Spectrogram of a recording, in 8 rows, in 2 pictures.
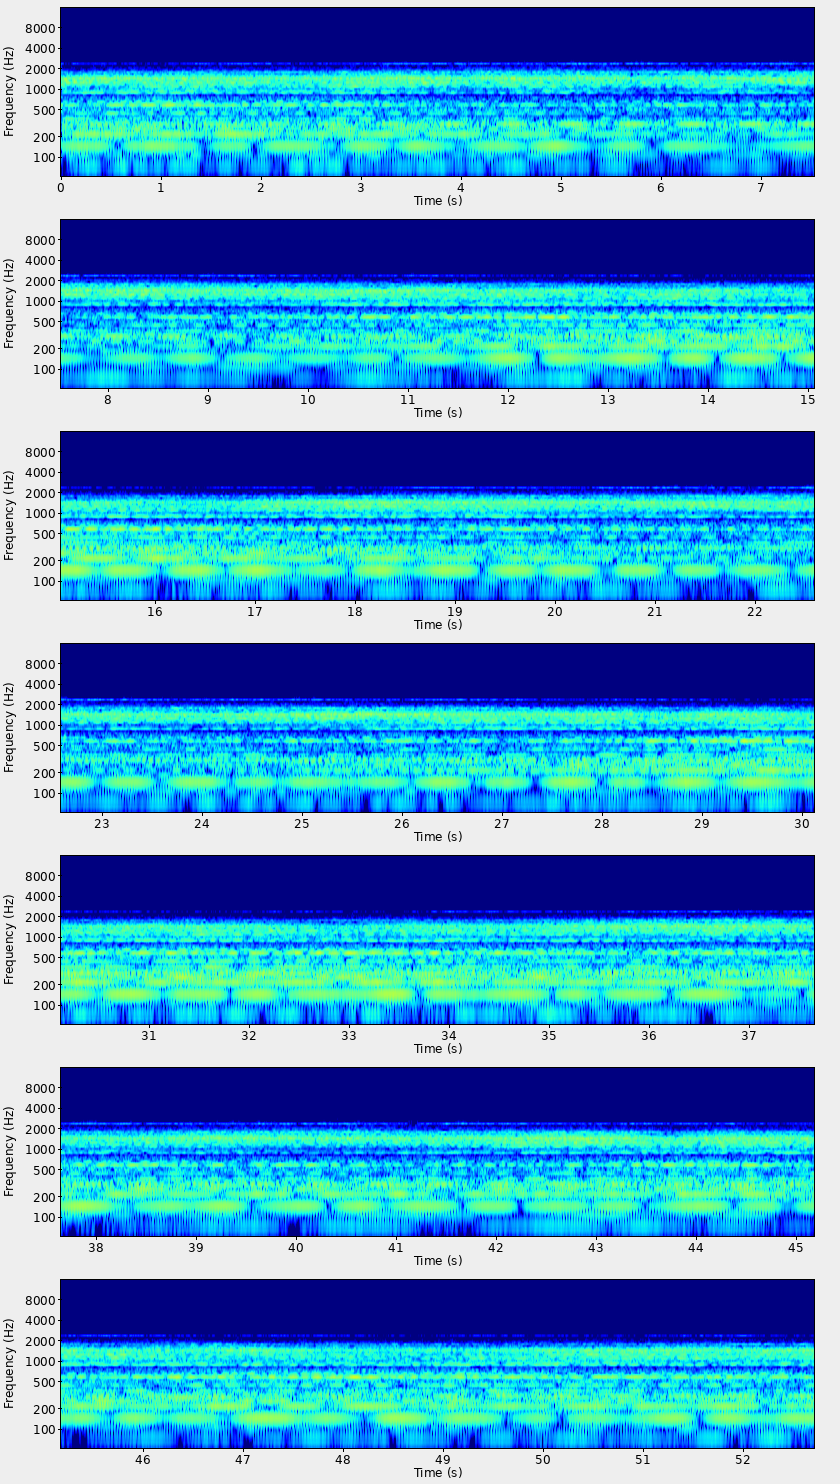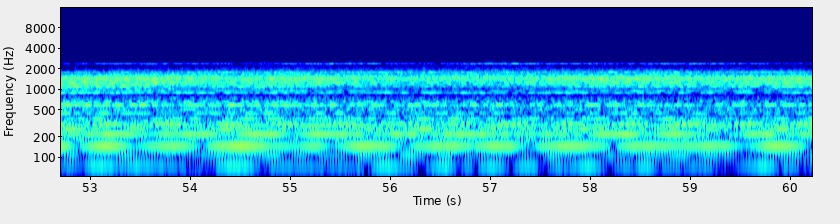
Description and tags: Dark Post Apocalyptic Background 1 (-5db)
A post apocalyptic sfx backgound sound creating a dark atmosphere in your project. Perfect for post apocalyptic, scifi, industrial, factory, space, station, etc.
Looping seamless.
ambience, ambient, anxious, apocalyptic, atmosphere, background, chaos, creepy, dark, dark-ambient, deep, dramatic, drone, effect, futuristic, fx, industrial, loop, noise, post-apocalyptic, postapocalyptic, scary, science-fiction, sci-fi, scifi, sfx, sound-design, soundscape, space, strange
